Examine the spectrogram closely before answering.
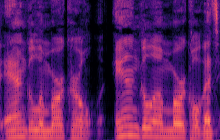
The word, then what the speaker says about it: Angela: Merkel Angela Merkel that's it's Angela by the way it is it's a heart which it's German come on you're one of them I know doesn't mean we can have a soft G here every now and again Angela Merkel he said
